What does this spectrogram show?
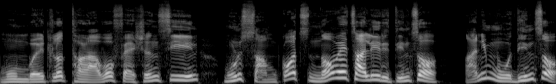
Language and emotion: Goan Konkani, happy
